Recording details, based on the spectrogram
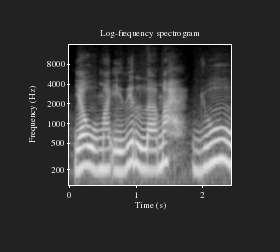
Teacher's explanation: Tanwin ya, di sini kasratain ketemu dengan lam, maka di sini hukumnya adalah idgham bila gunnah. Kita masukkan zalnya kepada lam zil tanpa disertai gunnah.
